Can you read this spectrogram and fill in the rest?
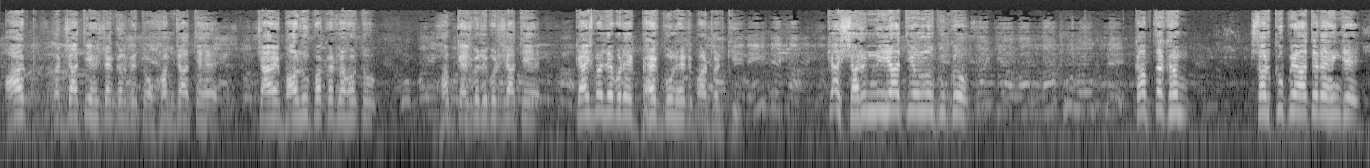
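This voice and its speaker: A man's voice: extremely high pitch, fairly even intonation, normal speed, pauses often. A man, a union leader making an emphatic, insistent statement to reporters. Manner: emphatic, insistent, rhetorical questions. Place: open sports ground among a crowd. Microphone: handheld news microphones held close.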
